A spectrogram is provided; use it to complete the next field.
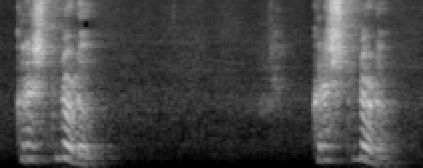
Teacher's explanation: అంటే ర కొమ్మిస్తే ఋ వేరు ర్ వేరు నేను ఎలా పలుకుతున్నానో చూడండి ర్ అది ఋ కి రి కి మధ్యలో ఉండే సౌండ్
